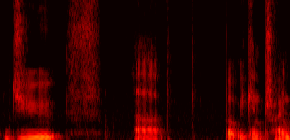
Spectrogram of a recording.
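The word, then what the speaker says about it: じゅ: So this ji and yu becomes a blended syllable, ju.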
